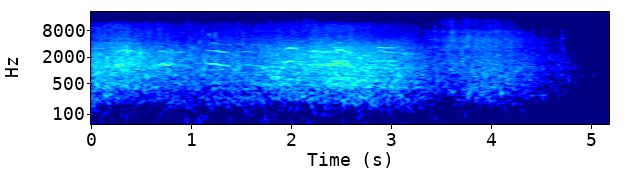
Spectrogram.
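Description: Faint outdoor ambience: a steady hiss with many short bird calls, fading out near the end.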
